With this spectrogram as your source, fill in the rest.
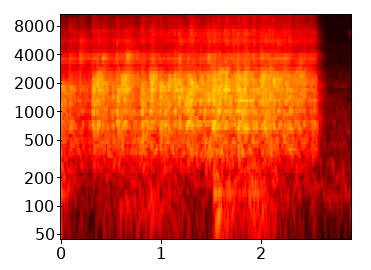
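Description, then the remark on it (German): A burst of crowd applause played as a sound effect from a new software tool, dense steady clapping that swells in and holds for about two and a half seconds before cutting off abruptly, with no voices. “Applaus hat mich ja. bisher mäßig beeindruckt.”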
